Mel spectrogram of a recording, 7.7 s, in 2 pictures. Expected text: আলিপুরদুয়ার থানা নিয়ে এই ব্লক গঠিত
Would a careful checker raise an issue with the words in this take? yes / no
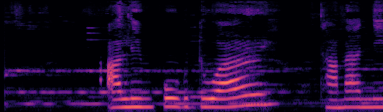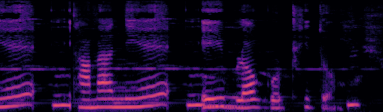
yes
